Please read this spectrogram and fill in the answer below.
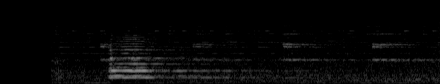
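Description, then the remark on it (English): A train rumbles steadily while its horn blasts loudly in a sustained chord, followed by a couple of shorter, softer horn sounds over the continuing rail noise. “You are aboard the train to hell, stopping at Swindon, Walter Orton, Swaddling Coat, Hull, Rotten Eggs, and finally, hell.”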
